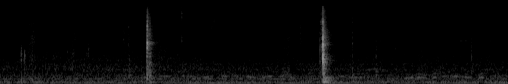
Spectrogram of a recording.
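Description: A stack of baseball trading cards being flipped through by hand, one card at a time. Two sharp snaps as cards are flicked off the stack, almost two seconds apart, the second louder, with faint light ticks between.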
